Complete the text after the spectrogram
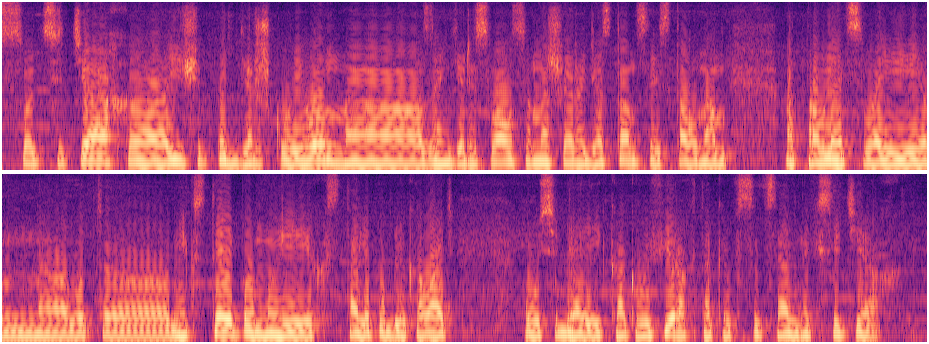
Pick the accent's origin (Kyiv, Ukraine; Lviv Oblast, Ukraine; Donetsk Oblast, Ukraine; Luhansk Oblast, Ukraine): Luhansk Oblast, Ukraine; в том числе и мы из ЛНР.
